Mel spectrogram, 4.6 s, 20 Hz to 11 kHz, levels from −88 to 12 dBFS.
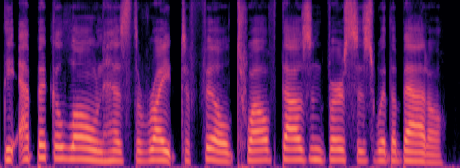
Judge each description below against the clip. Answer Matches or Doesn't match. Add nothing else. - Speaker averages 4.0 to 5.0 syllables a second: Matches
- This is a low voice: Doesn't match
